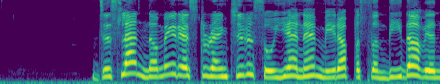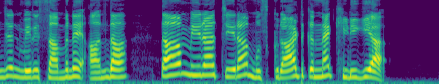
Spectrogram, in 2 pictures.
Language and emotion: Dogri, happy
